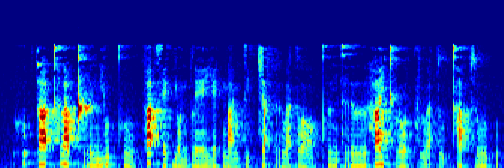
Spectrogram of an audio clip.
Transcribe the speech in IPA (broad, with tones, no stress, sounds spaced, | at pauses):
h u˥˩ k̚ t a˦˥ ʔ kʰ l a˥˩ p̚ kʰ r ɯ˧ ŋ j u˥˩ ʔ kʰ uː˨˩ k̚ f a˥˩ ʔ s e˦˥ k̚ j o˧ n p l eː˧ j e˥˩ k̚ m a˧ ŋ t i˨˩ t̚ t͡ɕ a˦˥ t̚ p r u˩˦ a̯ k l ɔː˨˩ k̚ pʰ ɯ˧ ŋ t r ɯː˧ h a˥˩ j kʰ l oː˦˥ t̚ k l u˨˩ a̯ t u˨˩ ʔ kʰ a˦˥ p̚ s u˥˩ ʔ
